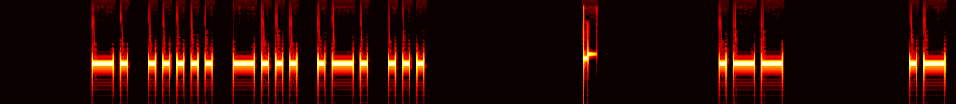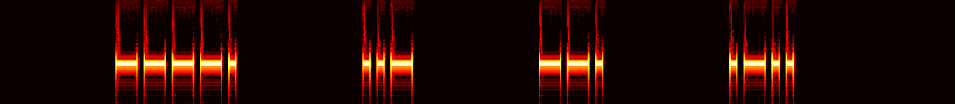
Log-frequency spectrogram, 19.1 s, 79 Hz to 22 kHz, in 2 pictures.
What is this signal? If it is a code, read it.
Morse code, heard as a keyed tone, about 17 wpm, spaced as for 8 wpm, 700 Hz. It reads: N5BRS WA9UGL
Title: USA Call Signs - 6x Character Spacing - 17wpm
